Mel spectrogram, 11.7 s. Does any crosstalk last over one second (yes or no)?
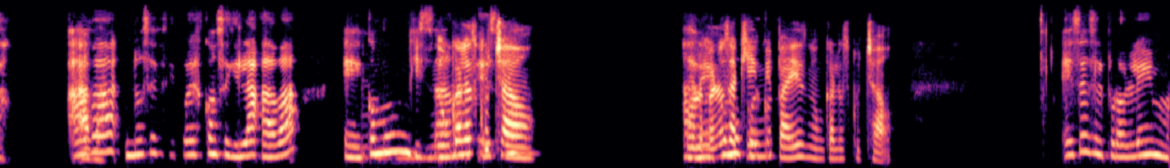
yes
